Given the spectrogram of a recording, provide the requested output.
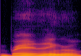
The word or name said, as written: Brandon Ingram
